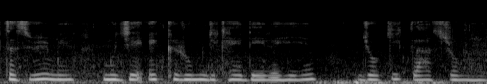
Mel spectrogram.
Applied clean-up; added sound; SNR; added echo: none; Waves, surf; 12 dB; none.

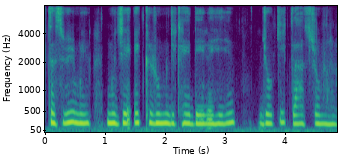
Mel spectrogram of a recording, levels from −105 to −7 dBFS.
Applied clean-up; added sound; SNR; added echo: neural diffusion model UNIVERSE++.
